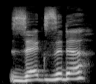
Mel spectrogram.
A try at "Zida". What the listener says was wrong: you mess up something silent there you pronounced every single letter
